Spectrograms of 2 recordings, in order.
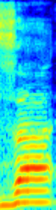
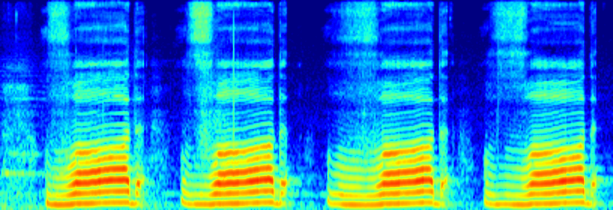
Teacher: ذال اور زا، ان کی آواز موٹی نہیں ہوگی، اور یہ جو ضاد ہے، ضاد، اس کی آواز تھوڑا موٹی کر کے نکالنی ہے۔ یہ کیسے نکلے گا کہ جو زبان کی جو کروٹ ہوتی ہے، یعنی سائیڈ کا جو حصہ ہوتا ہے، جب اس کو اوپر کے جو سائیڈ کی جو داڑیں ہیں، دانت ہیں سائیڈ کے، جب ان سے لگائیں گے تو ضاد نکلے گا، ضاد۔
